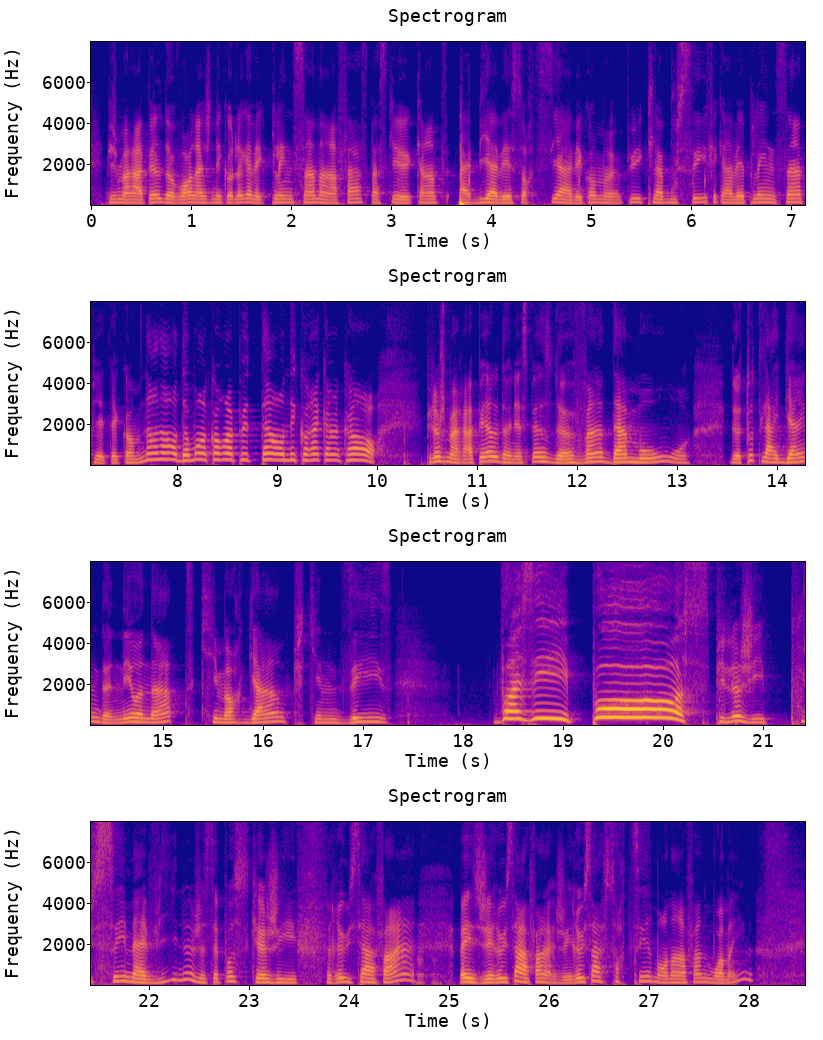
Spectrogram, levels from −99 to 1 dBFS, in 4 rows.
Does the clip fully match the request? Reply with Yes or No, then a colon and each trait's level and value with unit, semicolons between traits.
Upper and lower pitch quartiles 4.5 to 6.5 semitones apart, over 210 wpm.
Yes: average, 5.3 semitones; fast, 220 wpm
